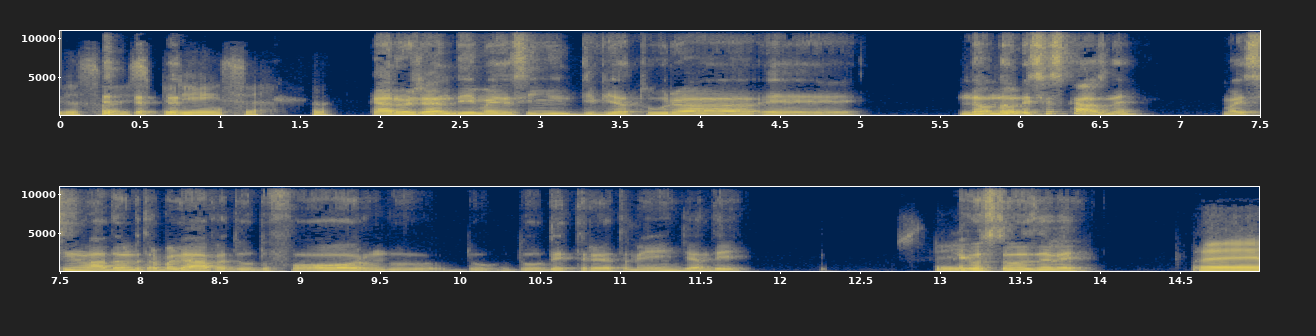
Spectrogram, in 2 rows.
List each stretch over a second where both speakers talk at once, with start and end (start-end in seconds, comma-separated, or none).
none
